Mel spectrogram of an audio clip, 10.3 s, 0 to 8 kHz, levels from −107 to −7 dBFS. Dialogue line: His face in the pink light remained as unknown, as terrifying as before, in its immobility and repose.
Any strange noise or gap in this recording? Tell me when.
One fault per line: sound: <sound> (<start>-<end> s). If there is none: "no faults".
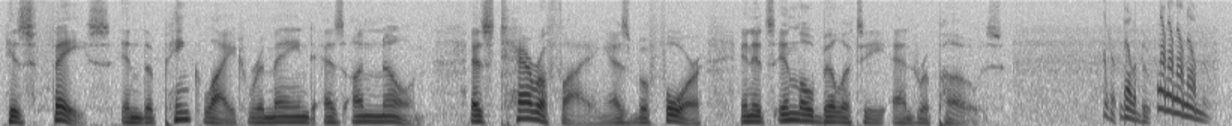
sound: chirp (9.2-10.1 s)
